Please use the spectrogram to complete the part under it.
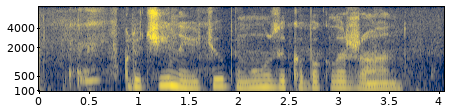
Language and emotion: Russian, sad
